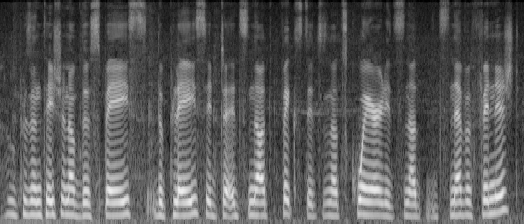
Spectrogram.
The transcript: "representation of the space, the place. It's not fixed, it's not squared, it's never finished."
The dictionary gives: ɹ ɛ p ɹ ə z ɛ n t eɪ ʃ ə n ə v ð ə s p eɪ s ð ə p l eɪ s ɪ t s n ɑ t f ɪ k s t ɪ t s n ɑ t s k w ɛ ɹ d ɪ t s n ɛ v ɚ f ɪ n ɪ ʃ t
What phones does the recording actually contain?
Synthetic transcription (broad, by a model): ɹ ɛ p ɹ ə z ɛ n t eɪ ʃ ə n ə v ð ə s p eɪ s ð ə p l eɪ s ɪ t s n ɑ t f ɪ k s t ɪ t s n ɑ t s k w ɛ ɹ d ɪ t s n ɛ v ɚ f ɪ n ɪ ʃ t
